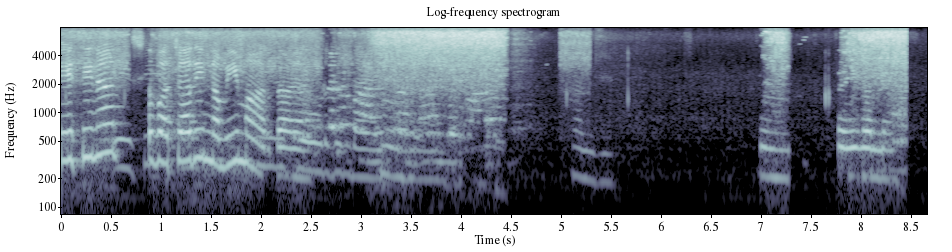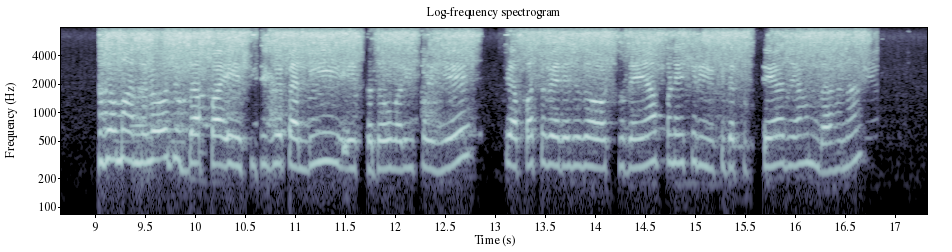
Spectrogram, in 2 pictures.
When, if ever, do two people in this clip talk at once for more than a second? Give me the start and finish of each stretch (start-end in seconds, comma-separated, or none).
0.6-2.4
